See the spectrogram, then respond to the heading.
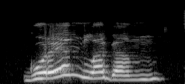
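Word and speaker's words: Гуррен Лаганн (グレンラガン): Гуррен Лаганн. – Гуррен Лаганн. Гуррен Лаганн.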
